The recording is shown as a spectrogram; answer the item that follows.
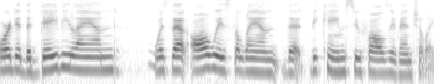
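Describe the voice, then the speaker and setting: A woman with a normal speaking voice talks at medium pitch and a fairly slow pace. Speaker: family history interviewer. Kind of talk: interview questions.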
